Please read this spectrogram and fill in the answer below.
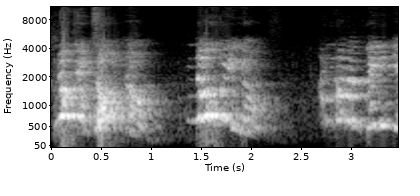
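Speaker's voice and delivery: high, loud anguished yell; shout. Acted. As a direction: scream it at him. Shouting at her fiancé.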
